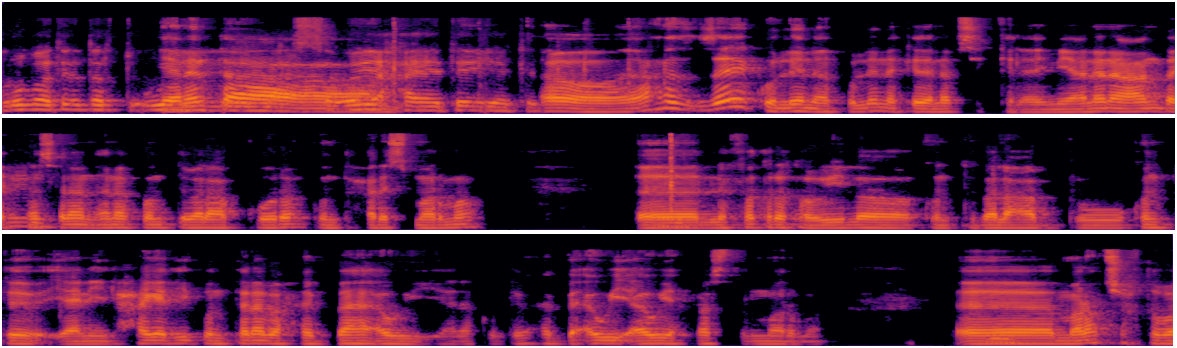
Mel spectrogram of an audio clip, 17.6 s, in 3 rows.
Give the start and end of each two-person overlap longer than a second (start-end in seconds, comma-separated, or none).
none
